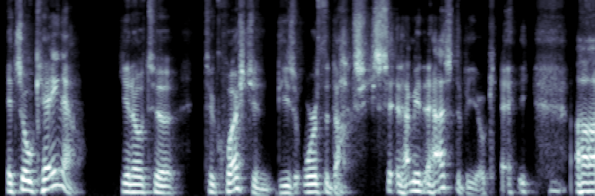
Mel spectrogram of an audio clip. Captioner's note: cough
